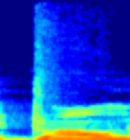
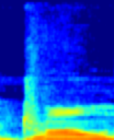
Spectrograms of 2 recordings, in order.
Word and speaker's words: drown: यहाँ पे इसको लोग ड्राइंग पढ़ते हैं, एन साइलेंट कर देते हैं, जो कि गलत है। ड्रॉ अलग चीज़ है, इसका मतलब होता है खींचना, कोई चीज़ ड्रा करना, लेकिन यहाँ पे ड्राउन है, ड्राउन मीन्स डूबना, तो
